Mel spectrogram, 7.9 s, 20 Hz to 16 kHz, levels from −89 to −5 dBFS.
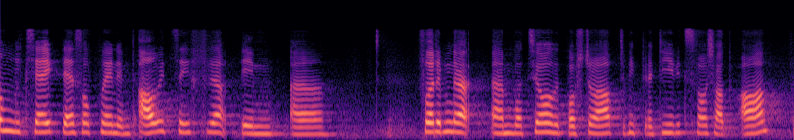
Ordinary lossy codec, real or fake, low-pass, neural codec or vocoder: none; fake; 7.2 kHz; codec, 16 kHz, 0.5 kbps, FunCodec, trained on Chinese and English, 25 frames a second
